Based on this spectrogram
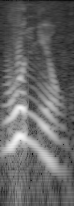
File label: "ouongnon", Jèrriais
